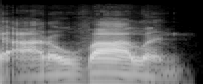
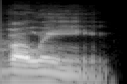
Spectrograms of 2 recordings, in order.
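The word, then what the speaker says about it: Otto Wallin: I just asked why Otto Valen. Right. He because it's not Valine, which was funny because,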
